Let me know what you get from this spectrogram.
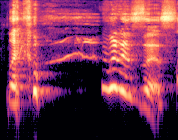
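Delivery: high, loud, laughing disbelief; mock incredulous. Actress asking co-star about odd chair, mock incredulous. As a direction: stretch it out loudly in imitated bafflement.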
